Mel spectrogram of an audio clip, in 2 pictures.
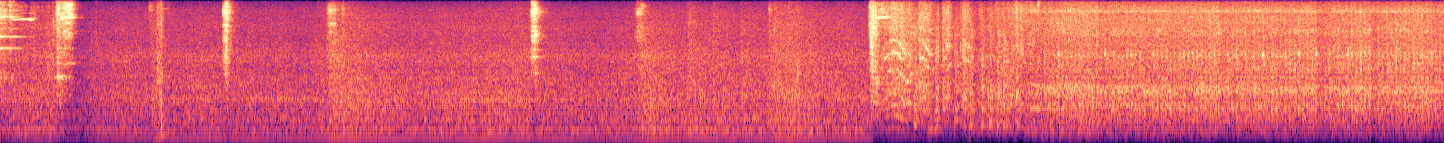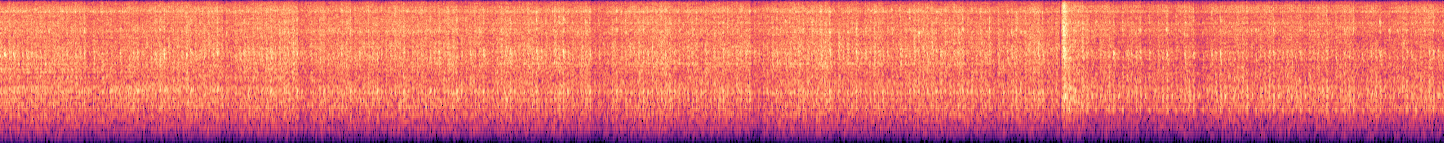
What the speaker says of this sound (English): I'm gonna have Heather start the engine up and make sure we don't lose a belt.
